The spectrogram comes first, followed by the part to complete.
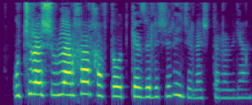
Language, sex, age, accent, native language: Uzbek, female, 18-24, Toshkent shahri, Uzbek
